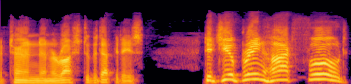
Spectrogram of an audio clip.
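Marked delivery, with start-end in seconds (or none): 2.0-3.5 much higher, louder, slow desperate ask; insistent plea. A narrator's reading. Hungry deputy turning to the others, more insistent plea. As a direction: beg again more urgently.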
